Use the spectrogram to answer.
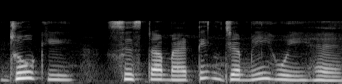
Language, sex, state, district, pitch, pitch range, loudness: Hindi, female, Madhya Pradesh, Bhopal, 225 Hz, 205-250 Hz, -16 LUFS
